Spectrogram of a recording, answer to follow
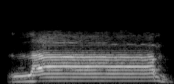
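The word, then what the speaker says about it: لام: হ্যাঁ, এরপরে লাম, লাম। জিহ্বার আগা দুই দাঁতের, উপরের দুই দাঁতের উপরের দুই দাঁতের গোড়ার সাথে লাগবে, একটু কিনারের দিকে লাগবে।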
